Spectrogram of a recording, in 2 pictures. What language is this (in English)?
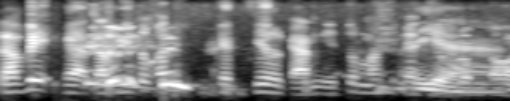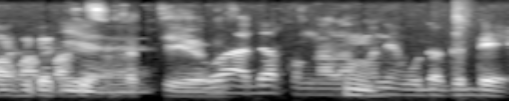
Indonesian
